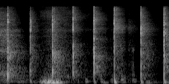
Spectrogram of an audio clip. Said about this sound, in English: I'm clapping you.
